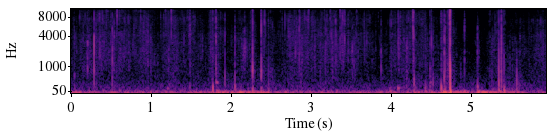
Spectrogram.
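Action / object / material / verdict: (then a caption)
scrape / foil tea pouch / foil / none. A green foil tea pouch is held close and crinkled with fingers and long nails. The result is a steady, soft crinkling with sharp, bright crackles and snaps scattered throughout, over a low rumbling background.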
